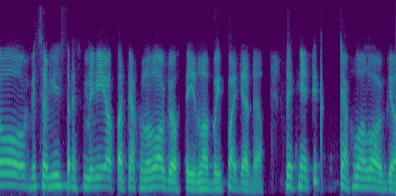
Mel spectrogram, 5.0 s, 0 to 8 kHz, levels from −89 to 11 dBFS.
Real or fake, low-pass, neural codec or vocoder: fake; 7.2 kHz; codec, 16 kHz, 1 kbps, X-Codec, HuBERT features, trained on general audio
